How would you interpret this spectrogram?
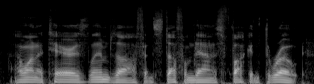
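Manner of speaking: plain reading voice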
